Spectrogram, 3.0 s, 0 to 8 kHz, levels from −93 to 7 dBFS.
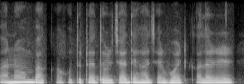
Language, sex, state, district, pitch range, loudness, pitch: Bengali, female, Assam, Hailakandi, 210-215 Hz, -14 LUFS, 210 Hz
